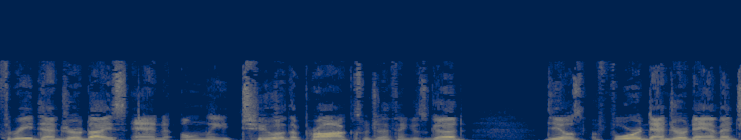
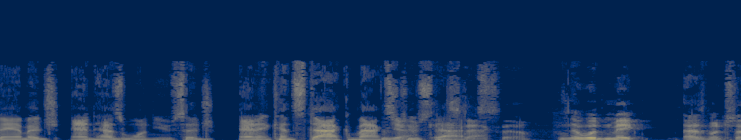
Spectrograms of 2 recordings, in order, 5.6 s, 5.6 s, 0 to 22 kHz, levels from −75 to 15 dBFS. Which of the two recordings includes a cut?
second; 1 cut; at 4.1 s

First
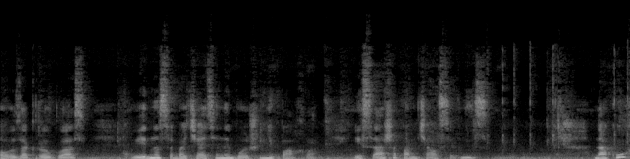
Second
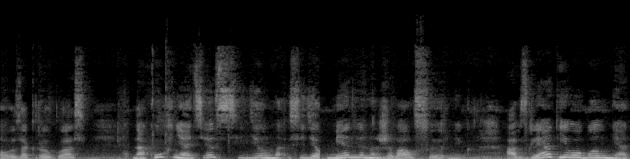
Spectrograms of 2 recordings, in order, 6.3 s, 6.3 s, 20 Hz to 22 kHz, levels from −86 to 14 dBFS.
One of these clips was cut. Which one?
second; 2 cuts; at 1.3 s, 3.2 s

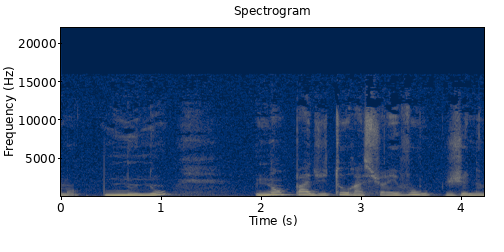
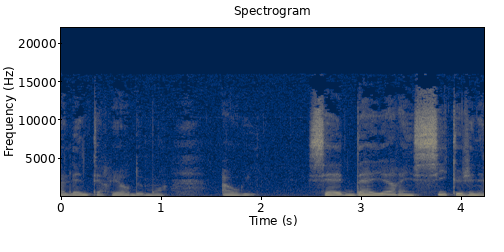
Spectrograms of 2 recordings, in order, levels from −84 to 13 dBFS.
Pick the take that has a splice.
first; 1 cut; at 1.8 s

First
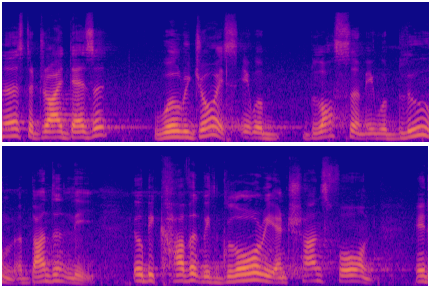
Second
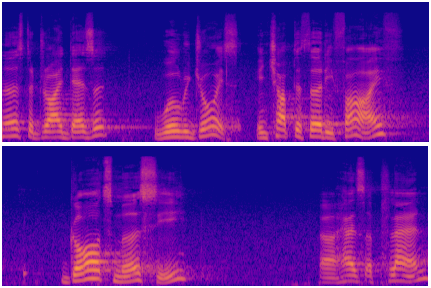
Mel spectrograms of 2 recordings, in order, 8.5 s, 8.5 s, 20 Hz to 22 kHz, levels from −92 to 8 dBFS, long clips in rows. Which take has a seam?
second; 1 cut; at 2.4 s

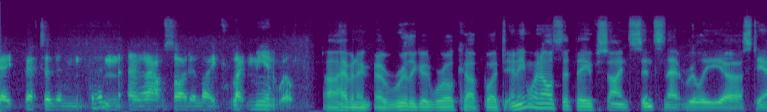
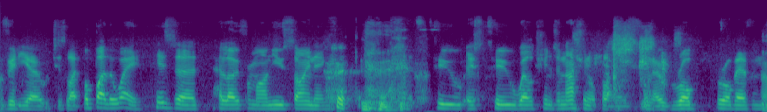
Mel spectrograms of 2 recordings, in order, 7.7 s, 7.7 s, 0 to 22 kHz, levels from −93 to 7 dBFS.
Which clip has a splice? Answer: first; 2 cuts; at 3.1 s, 6.6 s

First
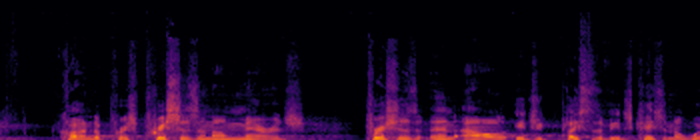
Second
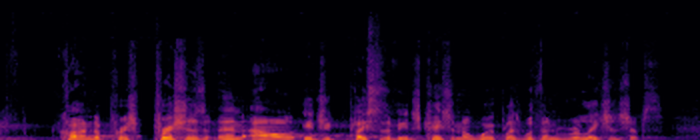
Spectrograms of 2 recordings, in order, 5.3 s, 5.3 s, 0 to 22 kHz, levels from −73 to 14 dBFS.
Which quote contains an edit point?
second; 1 cut; at 1.0 s

